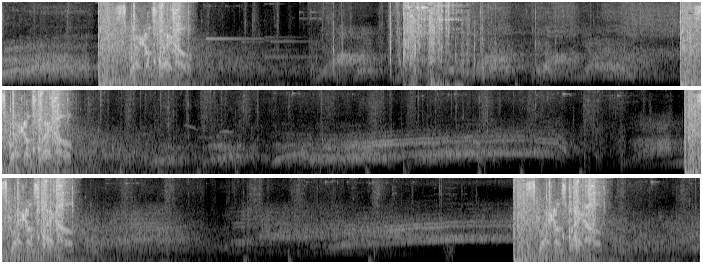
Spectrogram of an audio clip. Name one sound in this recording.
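A sniper rifle fires loud, echoing shots every few seconds.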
